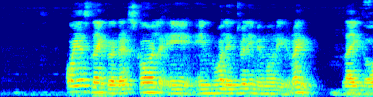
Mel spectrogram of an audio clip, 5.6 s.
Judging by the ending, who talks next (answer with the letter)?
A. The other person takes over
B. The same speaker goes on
B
